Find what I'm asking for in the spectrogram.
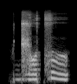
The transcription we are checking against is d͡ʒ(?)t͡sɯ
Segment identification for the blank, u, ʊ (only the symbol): ʊ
